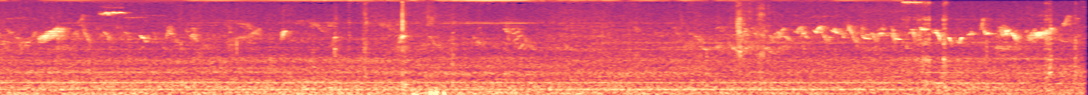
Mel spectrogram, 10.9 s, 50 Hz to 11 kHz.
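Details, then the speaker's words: Early-1960s General Electric M5 black-and-white portable TV on startup test at 90 V: thin, steady, very high-pitched whine jumping in pitch as horizontal hold is turned; horizontal oscillator running, no high voltage yet. "So it looks like the oscillator is running. Let me see if I can prove that. Where is my horizontal hold? Okay, this is horizontal hold. Let me turn this. And I can hear it."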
